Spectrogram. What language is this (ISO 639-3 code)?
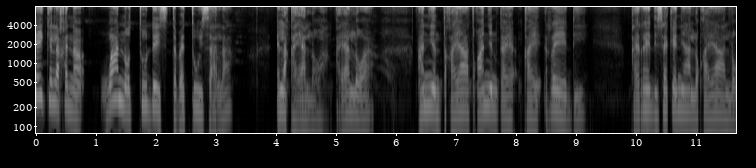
ttu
